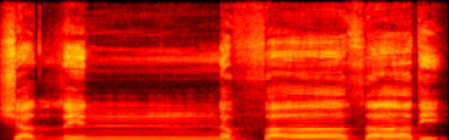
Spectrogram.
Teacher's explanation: را یہاں پر باریک ہوگا اور نون مشدد کا غنہ ہوگا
